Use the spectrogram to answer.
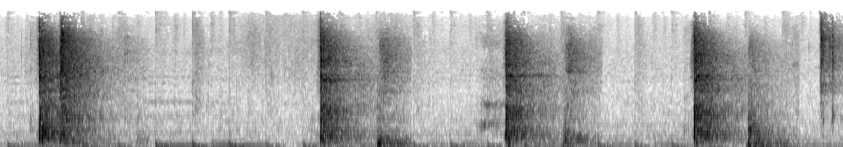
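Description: Racket hitting ball on flat first tennis serves: four sharp, loud impacts spaced a few seconds apart, each with a brief fading tail, plus a few faint clicks between them.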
